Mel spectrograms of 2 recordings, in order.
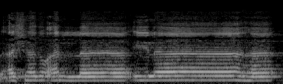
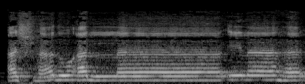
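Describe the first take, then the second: First: The vowel in 'ilah' is drawn out long. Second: The vowel in 'ilah' has normal length. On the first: The speaker calls it wrong. "بعض الناس يمد كلمة إله" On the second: The speaker calls it right. "إنما الصحيح ماذا؟"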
